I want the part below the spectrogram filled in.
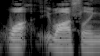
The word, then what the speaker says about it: wassailing: Anyway, and I didn't also realize there's something called geising, which is similar to wassailing. Is that how you say it? – Wassailing. – Wassailing, yeah.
